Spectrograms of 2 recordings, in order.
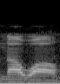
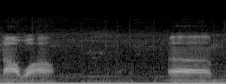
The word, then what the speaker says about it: Nahual: Yes, it's pronounced Nahual. I actually checked with Urquidezj first before saying it on the show, because I had a feeling I would pronounce it wrong. So it's pronounced Nahual. Like a narwhal, but without the R. The unicorn of the sea, which I think might be appropriate. But it is not the narwhal, it is the Nahual.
